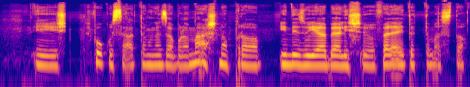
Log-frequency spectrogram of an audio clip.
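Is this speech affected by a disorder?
Yes: deafness; congenital.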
